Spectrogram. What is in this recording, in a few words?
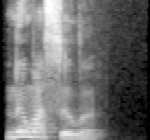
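"ныма сылы", Komi, female; audio dict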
